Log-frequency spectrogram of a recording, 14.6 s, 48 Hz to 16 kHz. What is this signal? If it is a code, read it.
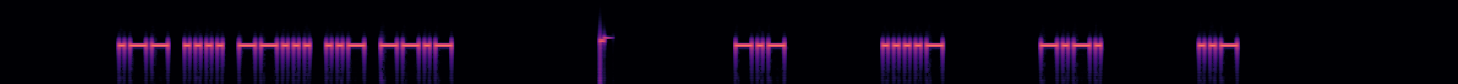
Morse code, heard as a keyed tone, about 22 wpm, spaced as for 12 wpm, 700 Hz. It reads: WH7UQ K4CU
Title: USA Call Signs - 6x Character Spacing - 22wpm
